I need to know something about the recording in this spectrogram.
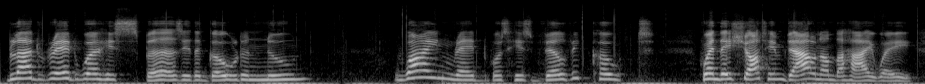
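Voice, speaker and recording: Slow, dramatic woman reading poetry. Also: medium pitch, poor audio. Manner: measured and expressive, with deliberate pauses and emphatic repetition. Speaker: poetry reader.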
